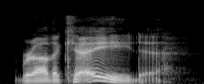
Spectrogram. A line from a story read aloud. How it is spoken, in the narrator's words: growled a rum-roughened voice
